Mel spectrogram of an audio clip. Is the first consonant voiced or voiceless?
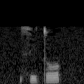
voiceless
